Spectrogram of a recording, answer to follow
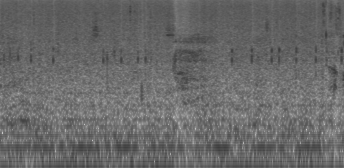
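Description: Steady hiss with a low electrical hum, the background noise of the sound system and recording feed, with no speech.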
